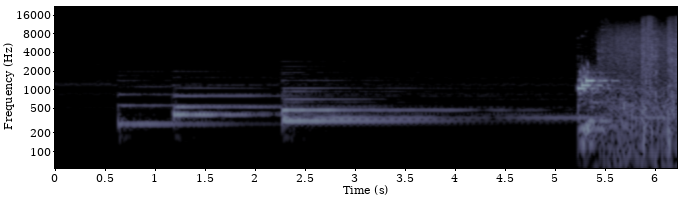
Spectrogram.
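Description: Soft pitched menu chimes ring out and fade.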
